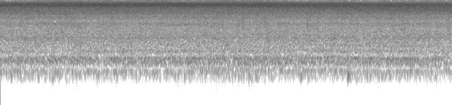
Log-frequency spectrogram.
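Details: Japanese honey bees fanning continuously on a hot day, a dense, steady buzzing hum with a low droning tone and a bright hiss above it, unbroken from start to finish.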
